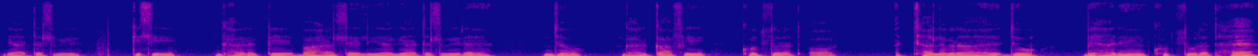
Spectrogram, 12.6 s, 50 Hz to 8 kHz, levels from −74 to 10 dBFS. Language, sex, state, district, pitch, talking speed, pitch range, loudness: Magahi, male, Bihar, Gaya, 160 Hz, 120 wpm, 150-165 Hz, -27 LUFS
